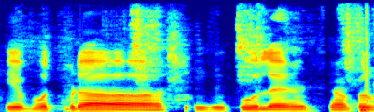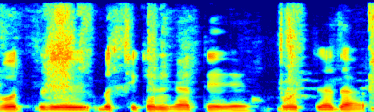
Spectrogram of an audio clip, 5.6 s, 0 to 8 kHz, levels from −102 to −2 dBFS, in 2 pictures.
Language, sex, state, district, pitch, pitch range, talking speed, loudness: Rajasthani, male, Rajasthan, Churu, 100 Hz, 95-105 Hz, 170 wpm, -16 LUFS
